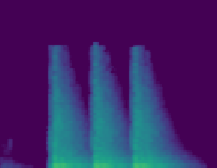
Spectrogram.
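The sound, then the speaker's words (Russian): Three loud gunshots ring out in quick, uneven succession, the chaotic shooting by Yurovsky's firing squad executing Tsar Nicholas II and the Romanov family, each a sharp crack followed by a booming, echoing tail that blurs into the next, then fades out. No voices. “Как тут же Юровский дал команду, и началась беспорядочная стрельба.”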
